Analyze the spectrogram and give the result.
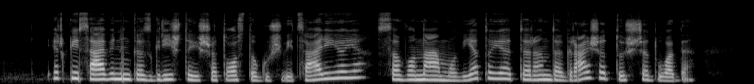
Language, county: Lithuanian, Kaunas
